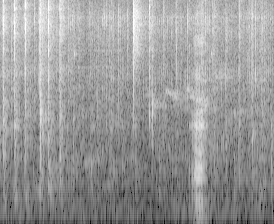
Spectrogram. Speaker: Saat kita menaikkan gigi, prosesnya tidak langsung dijalankan. Seperti ini. Lambat, berisik, dan tersendat-sendat, seperti ini, semuanya.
